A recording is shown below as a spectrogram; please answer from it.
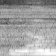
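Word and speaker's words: लं: साथियों, मूलाधार चक्र का बीज मंत्र है लम लम, और उसका उच्चारण करते हैं लम।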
